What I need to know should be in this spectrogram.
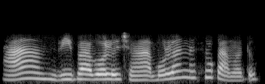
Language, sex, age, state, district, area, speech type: Gujarati, female, 18-30, Gujarat, Rajkot, rural, conversation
